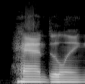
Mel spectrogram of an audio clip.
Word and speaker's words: handling: Neighbors are handling it like... And this D is really weak. Very weak D. Handling it. Yeah, I agree. Handling it. Handling. But that N kills the D.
